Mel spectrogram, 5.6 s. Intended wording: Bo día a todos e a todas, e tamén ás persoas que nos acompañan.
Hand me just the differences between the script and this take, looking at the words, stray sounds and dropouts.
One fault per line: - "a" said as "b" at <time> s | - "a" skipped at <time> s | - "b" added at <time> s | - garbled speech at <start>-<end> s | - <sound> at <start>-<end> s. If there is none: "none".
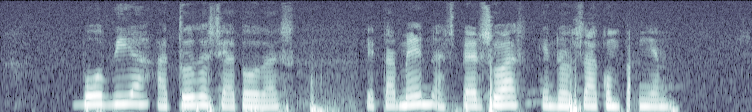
- thud at 2.3-2.6 s
- dropout at 4.7-4.8 s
